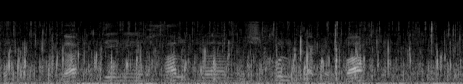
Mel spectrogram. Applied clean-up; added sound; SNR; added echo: none; Boiling; -2 dB; none.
